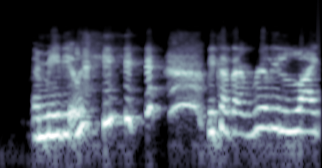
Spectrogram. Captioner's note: laughs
